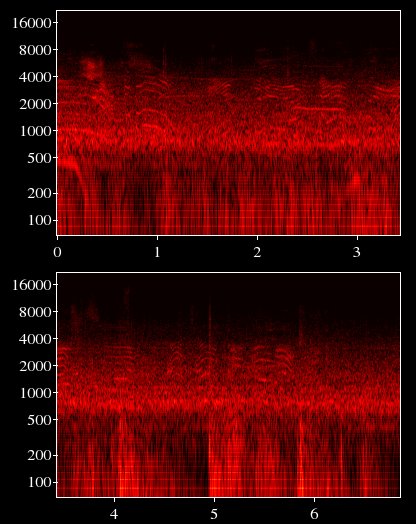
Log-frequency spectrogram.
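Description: Wrestling flapjack slam onto the ring mat during a WWE Monday Night Raw match, a sharp thud rising over a loud, steady arena crowd roar, with commentators talking throughout.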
